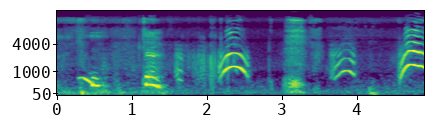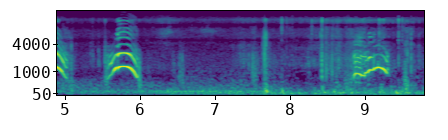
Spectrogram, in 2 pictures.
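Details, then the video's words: Cat and kittens indoors: a run of repeated arched meows, some high and thin, others fuller, mixed with low squeaky calls and brief handling sounds, then one last meow after a pause. "Cat And Kittens Meowing"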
